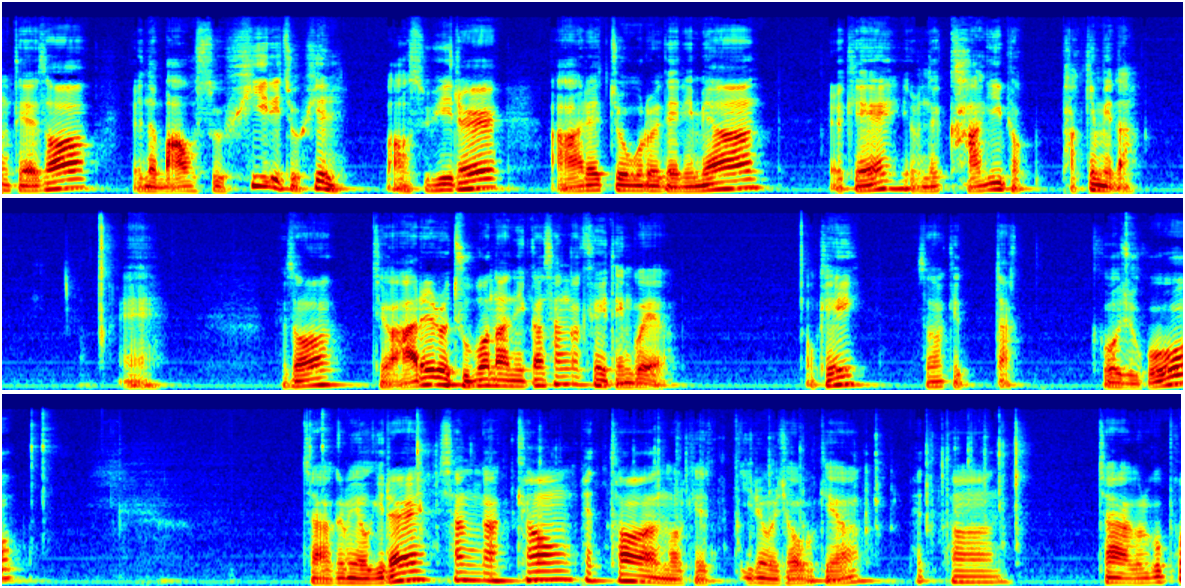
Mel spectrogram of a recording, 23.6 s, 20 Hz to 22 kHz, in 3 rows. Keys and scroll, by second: 18.7 Return, 18.9-22.8 typing.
